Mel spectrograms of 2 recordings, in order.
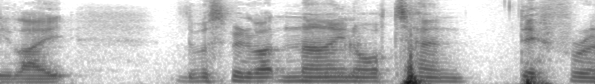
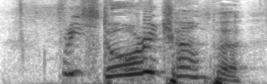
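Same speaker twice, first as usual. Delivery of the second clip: much higher, louder and slow; mock amazement; 11 dB louder than usual. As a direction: act stunned by the bargain. Mocking the infomercial offer.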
